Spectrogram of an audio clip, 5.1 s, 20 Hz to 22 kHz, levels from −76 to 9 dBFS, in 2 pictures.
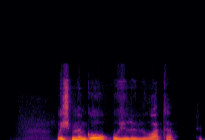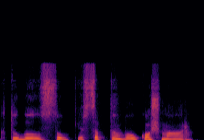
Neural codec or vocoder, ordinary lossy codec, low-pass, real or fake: codec, 16 kHz in and 24 kHz out, 0.9 kbps, LongCat-Audio-Codec, fine tuned four codebook decoder; Opus, 16 kbps; 10.8 kHz; fake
